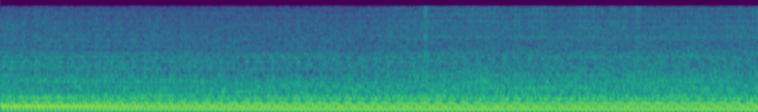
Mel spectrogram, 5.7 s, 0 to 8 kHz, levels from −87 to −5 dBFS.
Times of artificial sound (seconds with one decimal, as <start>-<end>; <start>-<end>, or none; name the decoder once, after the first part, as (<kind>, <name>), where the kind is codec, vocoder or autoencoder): none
